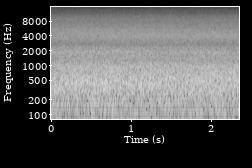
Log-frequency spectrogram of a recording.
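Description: The flooding Merced River near Yosemite's west gate rushing past, a loud, dense, continuous roar of churning high water with no break.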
